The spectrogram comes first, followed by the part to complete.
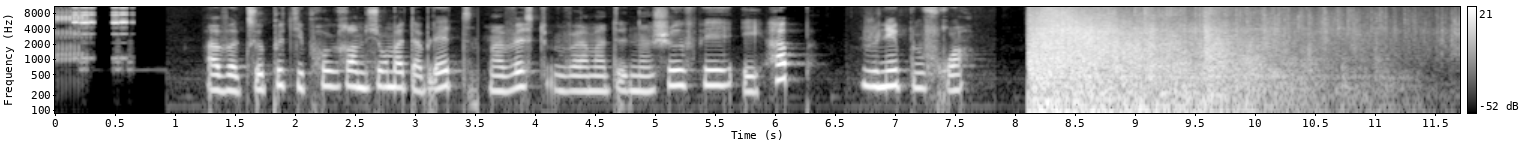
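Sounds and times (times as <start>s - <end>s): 
speech: 1.3s - 6.2s, 6.8s - 7.7s
single loud explosion with deep broadband boom: 8.2s - 11.6s.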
